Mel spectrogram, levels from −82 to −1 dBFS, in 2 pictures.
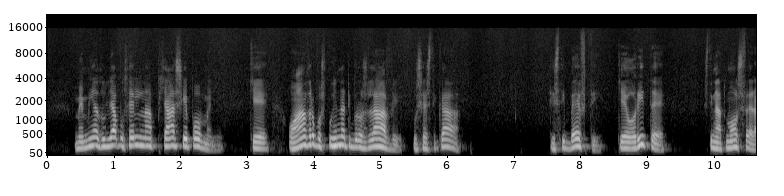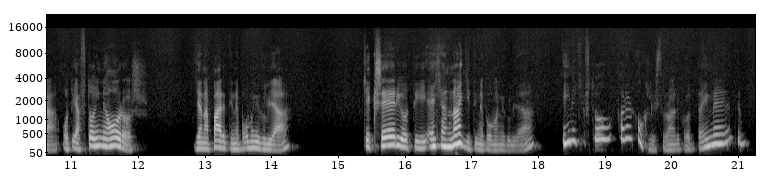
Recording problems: hiss; faint; throughout; 25 dB below the speech

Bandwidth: 15.5 kHz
